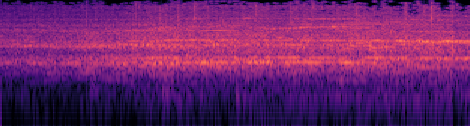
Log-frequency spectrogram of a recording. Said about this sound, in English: And if you guys could give a round of applause, because my fellow cancer survivor,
